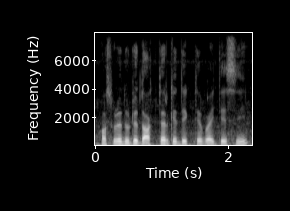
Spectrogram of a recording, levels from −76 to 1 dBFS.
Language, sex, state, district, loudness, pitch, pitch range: Bengali, male, West Bengal, Cooch Behar, -17 LUFS, 135 Hz, 125-155 Hz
